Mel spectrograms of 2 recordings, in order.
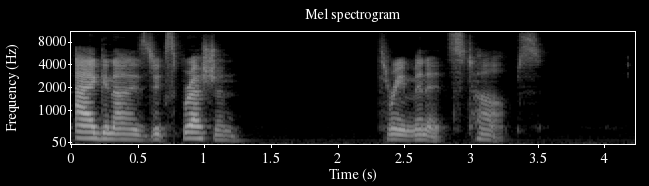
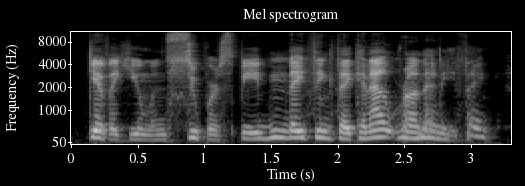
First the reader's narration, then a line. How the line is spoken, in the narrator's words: Leonard snapped, on the edge of some sort of precipice that had its name in emotions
